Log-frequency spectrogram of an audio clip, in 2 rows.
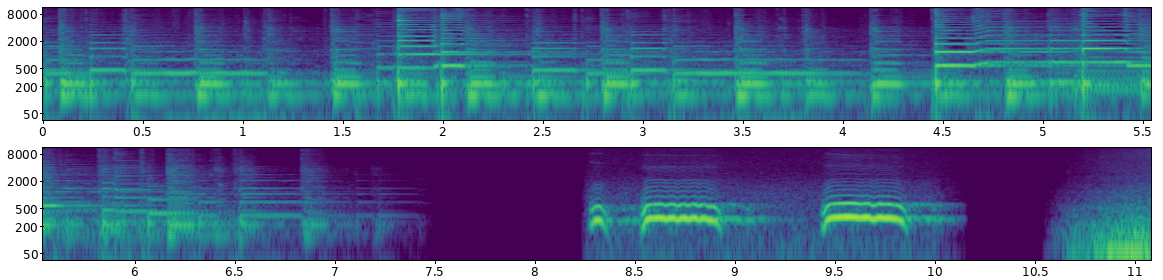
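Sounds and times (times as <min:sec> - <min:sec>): owl-like hooting: 0:08.3 - 0:10.2.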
